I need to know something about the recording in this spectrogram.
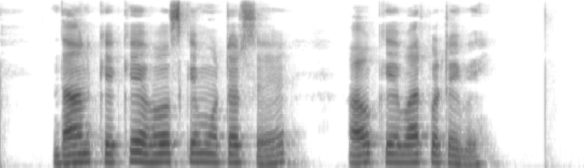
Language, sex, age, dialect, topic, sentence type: Magahi, male, 31-35, Central/Standard, agriculture, question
